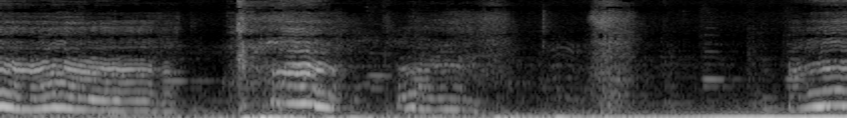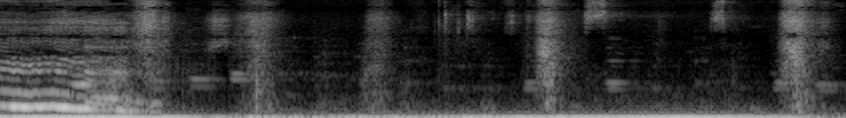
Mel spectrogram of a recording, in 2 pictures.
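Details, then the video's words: Golden Retriever excited to see its owner, giving drawn-out, wavering moans that rise and fall in pitch, a few in quick succession, over a steady low hum indoors. "Do I Have A Golden Or A Chewbacca | Weird Sounds My Dog Makes"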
